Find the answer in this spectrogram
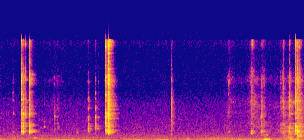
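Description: Near silence with a few faint clicks and taps: small plastic model railway wagons being handled and set into their box tray.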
